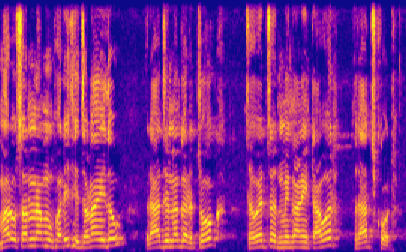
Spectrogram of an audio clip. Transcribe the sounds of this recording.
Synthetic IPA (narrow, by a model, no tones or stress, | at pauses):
maɾũsəɾnamũpʰəɾit̪ʰid͡ʒəɽ̃aʋid̪əw | ɾad͡ʒnəɡəɾt͡ʃok | d͡ʒəʋet͡ʃəɾmeɡaɽ̃iʈaʋəɾ | ɾad͡ʒkoʈʰ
